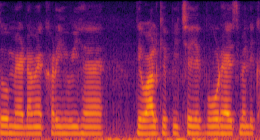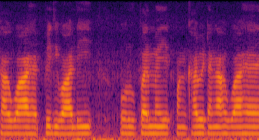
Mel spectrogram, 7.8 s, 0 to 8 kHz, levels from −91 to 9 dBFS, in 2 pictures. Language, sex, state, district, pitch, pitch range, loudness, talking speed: Hindi, male, Jharkhand, Deoghar, 145 Hz, 145-150 Hz, -19 LUFS, 200 wpm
